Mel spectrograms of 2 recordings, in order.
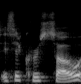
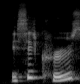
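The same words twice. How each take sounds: First: "Crusoe" in two syllables, ending in soh; pronounced Crusoe. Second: "Cruise" as one syllable, no final oh; pronounced Cruise. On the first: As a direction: ask with a clear oh closing "Crusoe". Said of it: "do you pronounce this Cruise or Crusoe". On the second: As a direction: ask with "Cruise" like a sea cruise. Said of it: "It's not how you write Cruise". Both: Shown as a demonstration.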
